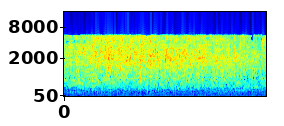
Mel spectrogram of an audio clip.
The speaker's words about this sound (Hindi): आप अपने लिए ताली तो बजाइए।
